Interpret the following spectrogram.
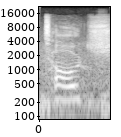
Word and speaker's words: Toch: played and minutes played, revealed that for almost a decade we've been saying his name wrong. Well, it's Toch.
